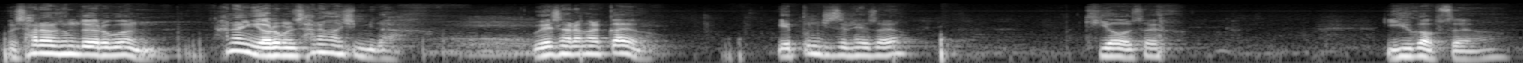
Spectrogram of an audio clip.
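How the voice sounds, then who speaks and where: A man's voice: fairly high pitch, normal speed, pauses often. A middle-aged man preaching a sermon as pastor, telling family stories with acted-out dialogue. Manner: animated storytelling, acting out family dialogue.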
